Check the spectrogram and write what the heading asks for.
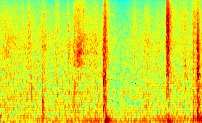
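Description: A low rumble with three sharp knocks, about two seconds in, a little after three seconds and just before the end, as of a person climbing into an auto-rickshaw and knocking against its frame and canopy.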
